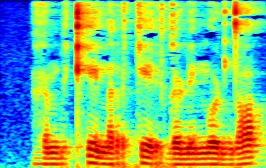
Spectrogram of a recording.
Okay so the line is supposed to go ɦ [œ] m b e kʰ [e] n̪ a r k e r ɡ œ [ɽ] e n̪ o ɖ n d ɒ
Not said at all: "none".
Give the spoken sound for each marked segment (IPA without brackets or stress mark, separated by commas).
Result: œ, e, ɳ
